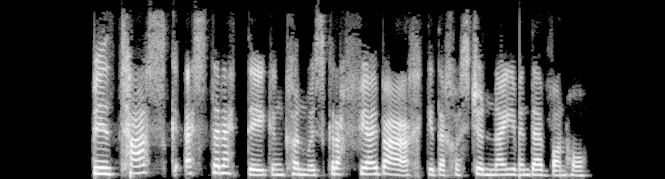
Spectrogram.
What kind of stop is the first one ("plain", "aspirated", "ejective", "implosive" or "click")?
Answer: plain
